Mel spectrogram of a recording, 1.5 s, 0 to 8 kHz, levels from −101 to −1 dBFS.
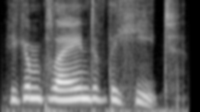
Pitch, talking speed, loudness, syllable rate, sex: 220 Hz, 200 wpm, -16 LUFS, 5.3 syllables/s, female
